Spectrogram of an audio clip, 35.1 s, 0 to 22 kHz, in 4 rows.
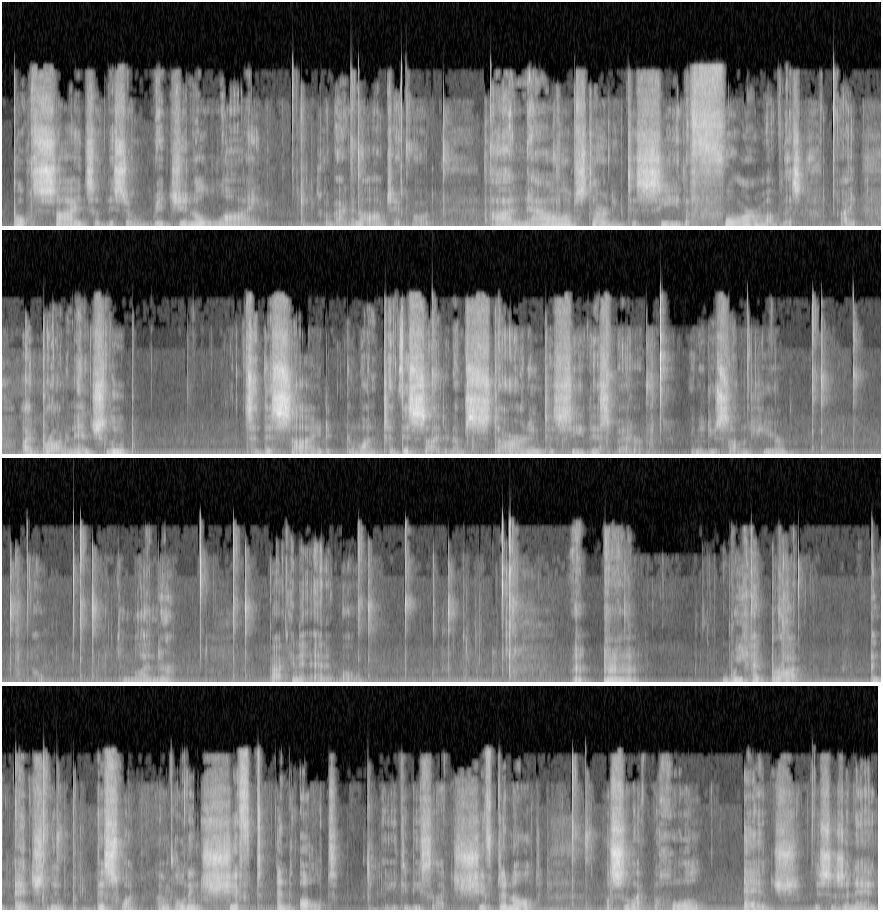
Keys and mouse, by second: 3.0 Tab, 4.0 middle click, 4.2-6.5 middle drag, 19.9-21.6 drag, 21.6 middle click, 22.2 a, 22.7-24.6 middle drag, 26.8-28.5 drag, 30.0 a, 32.0-33.8 drag.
